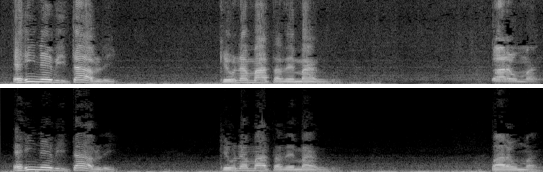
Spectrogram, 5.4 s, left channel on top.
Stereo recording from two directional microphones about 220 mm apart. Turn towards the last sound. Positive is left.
turn(degrees=15)  # may be behind; listen again after turning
